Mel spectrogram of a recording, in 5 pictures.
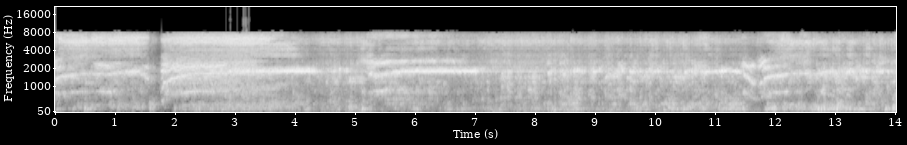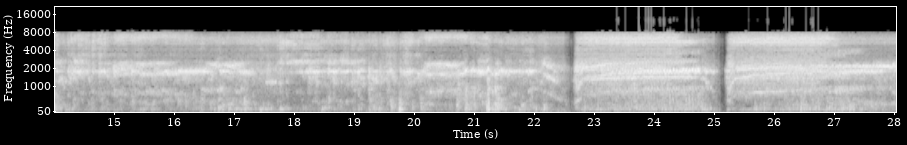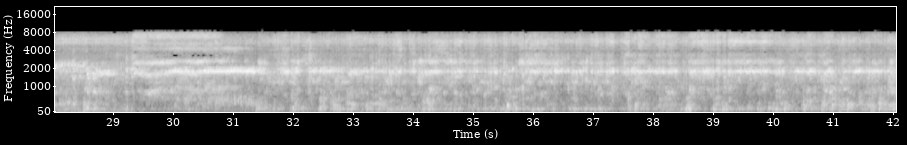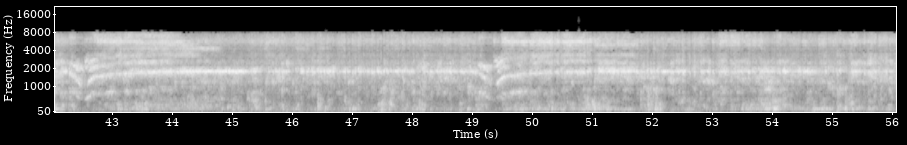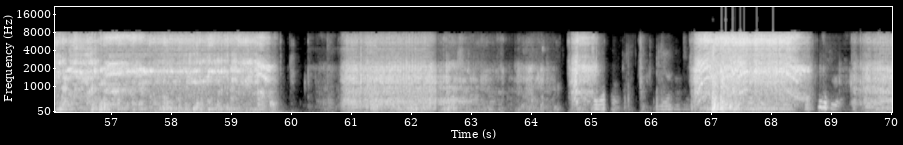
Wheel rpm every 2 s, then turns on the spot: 170, 200, 230, 230, 230, 210, 210, 230, 230, 230, 220, 140, 160, 210, 220, 230, 230, 230, 230, 230, 230, 200, 230, 230, 200, 230, 240, 230, 230, 190, 20, 20, 10, 120, 40.
60-64 68-70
